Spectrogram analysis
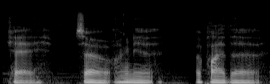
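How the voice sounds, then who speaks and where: A man's voice: low-pitched, level tone, normal speed, mellow, soft background music. A man hosting a gaming video, giving casual gameplay commentary and thinking aloud in a rambling way.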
